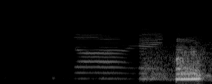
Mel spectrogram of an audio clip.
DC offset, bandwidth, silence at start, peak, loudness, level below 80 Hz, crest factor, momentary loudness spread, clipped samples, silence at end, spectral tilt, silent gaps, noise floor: under 0.1%; 5.6 kHz; 0.8 s; -16 dBFS; -29 LUFS; -74 dBFS; 18 dB; 21 LU; under 0.1%; 0 s; -7.5 dB/octave; none; -77 dBFS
